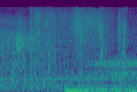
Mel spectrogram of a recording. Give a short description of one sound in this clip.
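A heavy thud sounds as someone lands from a jump.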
